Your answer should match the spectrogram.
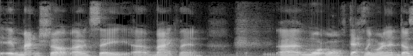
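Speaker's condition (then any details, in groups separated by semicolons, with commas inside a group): No condition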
